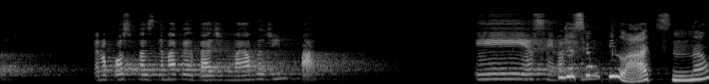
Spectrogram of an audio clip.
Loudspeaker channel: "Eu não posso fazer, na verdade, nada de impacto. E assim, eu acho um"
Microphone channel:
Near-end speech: present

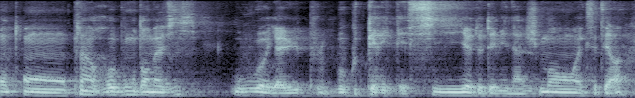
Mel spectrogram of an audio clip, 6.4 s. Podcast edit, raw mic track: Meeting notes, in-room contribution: none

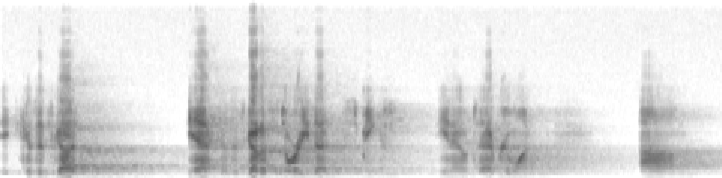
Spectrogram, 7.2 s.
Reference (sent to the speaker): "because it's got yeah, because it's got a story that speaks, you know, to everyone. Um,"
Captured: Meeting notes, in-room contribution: none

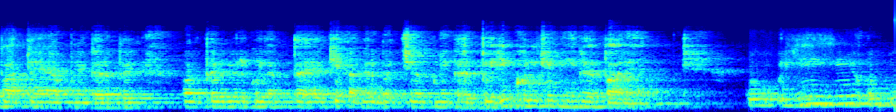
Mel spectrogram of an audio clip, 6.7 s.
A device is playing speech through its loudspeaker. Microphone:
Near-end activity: none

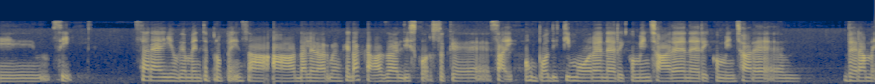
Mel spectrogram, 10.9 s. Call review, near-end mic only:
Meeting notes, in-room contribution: none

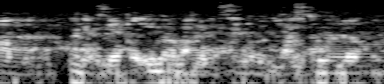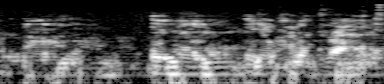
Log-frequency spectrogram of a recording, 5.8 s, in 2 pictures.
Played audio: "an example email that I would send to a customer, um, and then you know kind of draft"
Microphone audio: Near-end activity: none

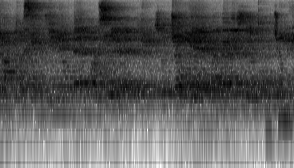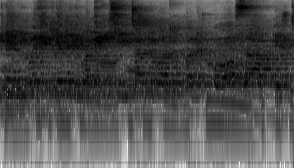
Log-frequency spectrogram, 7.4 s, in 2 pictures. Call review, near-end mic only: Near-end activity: present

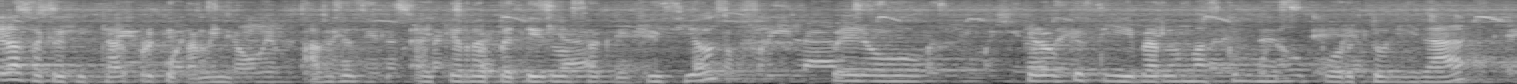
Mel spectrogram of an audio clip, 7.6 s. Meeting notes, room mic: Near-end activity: present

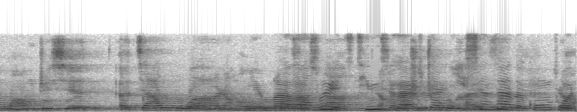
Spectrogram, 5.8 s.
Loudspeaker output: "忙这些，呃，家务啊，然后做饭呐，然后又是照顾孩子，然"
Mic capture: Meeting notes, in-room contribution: present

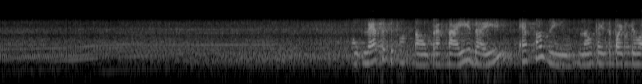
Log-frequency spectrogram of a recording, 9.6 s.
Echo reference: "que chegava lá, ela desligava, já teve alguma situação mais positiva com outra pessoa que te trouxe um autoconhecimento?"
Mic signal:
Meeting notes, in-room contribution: present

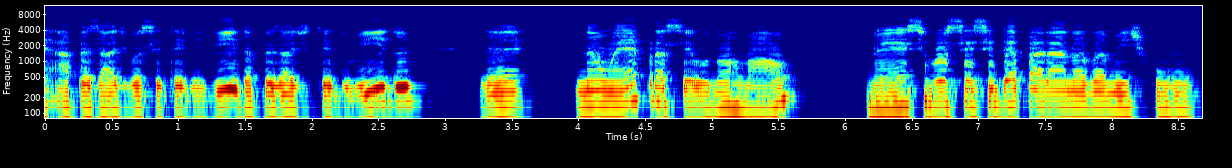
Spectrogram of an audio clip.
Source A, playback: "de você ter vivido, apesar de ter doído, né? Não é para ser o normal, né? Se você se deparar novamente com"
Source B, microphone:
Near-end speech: none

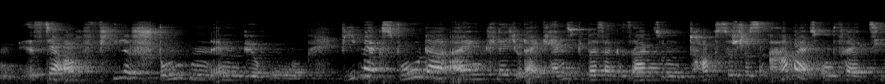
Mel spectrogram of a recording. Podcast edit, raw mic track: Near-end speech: none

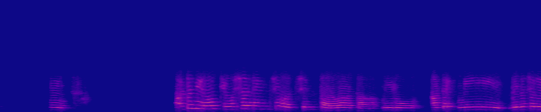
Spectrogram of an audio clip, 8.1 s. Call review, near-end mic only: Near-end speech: none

